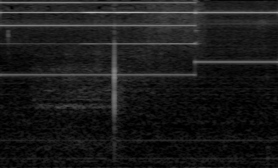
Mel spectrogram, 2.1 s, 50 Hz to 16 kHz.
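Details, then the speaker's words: Commander C200 variable speed drive autotuning a 4-pole 0.18 kW induction motor at 2/3 rated frequency: thin high-pitched tones hold steady, step in pitch, quieten toward the end; normal autotune. "and now it's just tuning and then should see that happening it's running it at 2/3 of rated frequency at this stage can hear it getting quieter there towards the end so that's done the autot tune now"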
